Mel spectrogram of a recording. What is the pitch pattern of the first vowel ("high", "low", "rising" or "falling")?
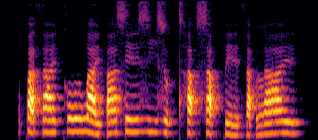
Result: falling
